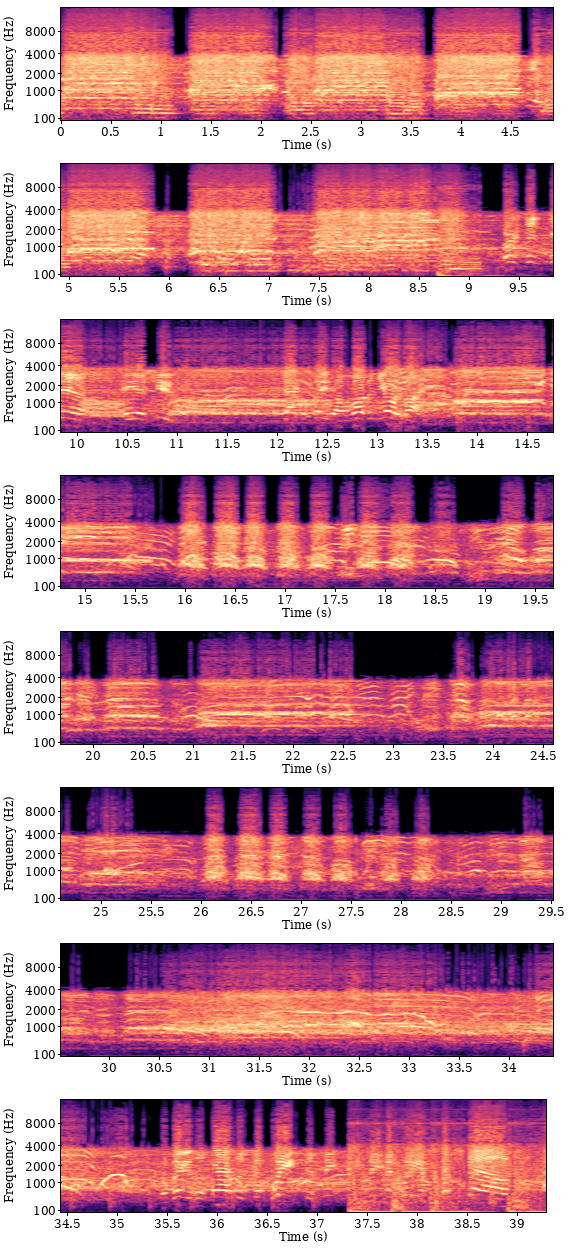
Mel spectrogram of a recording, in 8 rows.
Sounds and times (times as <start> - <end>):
Music: 0.0 - 10.4, 13.6 - 35.4, 37.3 - 39.2
Outside, urban or manmade: 0.0 - 36.2
Inside, public space: 0.0 - 39.2
Speech: 9.4 - 11.2, 12.0 - 13.6, 35.4 - 39.0.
